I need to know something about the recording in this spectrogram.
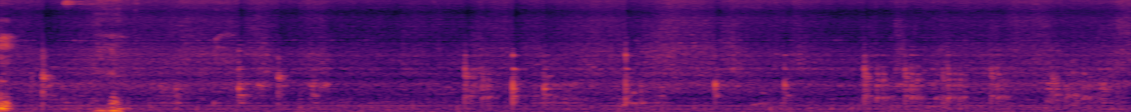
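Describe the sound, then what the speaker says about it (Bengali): Jute leaves stirred and fried in a pan give soft, faint scraping and stirring taps with light frying noise underneath, steady for the whole stretch with no talking. "এভাবে ভালো করে নেড়ে চেড়ে শাকটিকে ভেজে নিতে হবে।"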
